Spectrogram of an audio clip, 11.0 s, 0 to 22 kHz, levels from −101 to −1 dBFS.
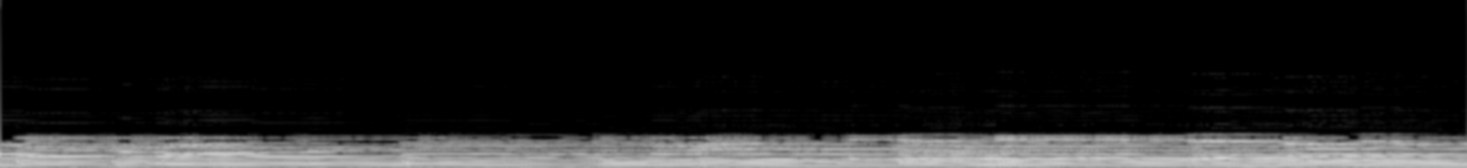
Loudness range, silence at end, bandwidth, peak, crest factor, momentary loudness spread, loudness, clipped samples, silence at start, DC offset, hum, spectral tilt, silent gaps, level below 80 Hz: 5 LU; 0 s; 4.7 kHz; -4 dBFS; 16 dB; 7 LU; -20 LUFS; under 0.1%; 0 s; under 0.1%; none; -7 dB/octave; none; -52 dBFS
